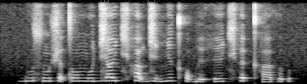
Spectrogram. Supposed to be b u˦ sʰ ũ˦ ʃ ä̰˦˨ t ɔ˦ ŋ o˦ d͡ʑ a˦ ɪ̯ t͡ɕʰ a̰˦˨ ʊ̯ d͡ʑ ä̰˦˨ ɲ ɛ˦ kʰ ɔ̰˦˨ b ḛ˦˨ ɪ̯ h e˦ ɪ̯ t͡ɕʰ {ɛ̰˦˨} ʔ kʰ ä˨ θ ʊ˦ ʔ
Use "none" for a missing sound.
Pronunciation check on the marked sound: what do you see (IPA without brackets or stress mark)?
ɛ˦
